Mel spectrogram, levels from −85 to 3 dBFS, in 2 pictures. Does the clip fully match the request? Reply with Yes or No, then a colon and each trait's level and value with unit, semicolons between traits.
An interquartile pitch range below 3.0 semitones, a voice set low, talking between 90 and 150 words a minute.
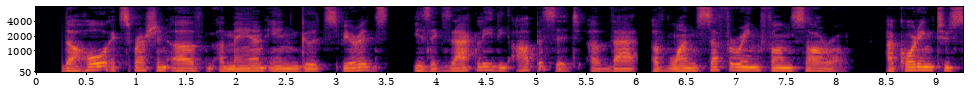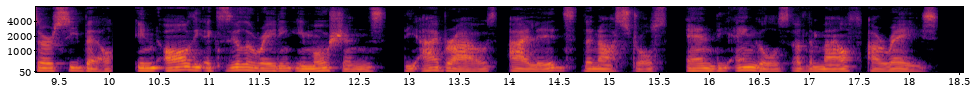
No: average, 4.1 semitones; low, 105 Hz; average, 140 wpm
